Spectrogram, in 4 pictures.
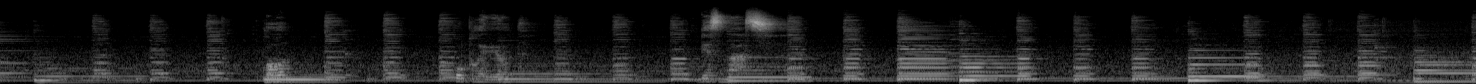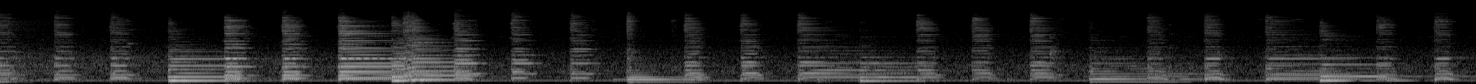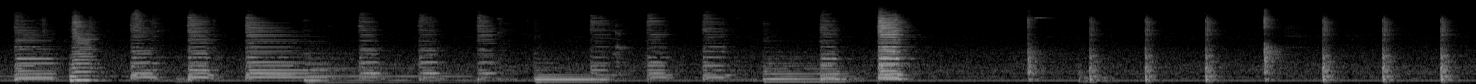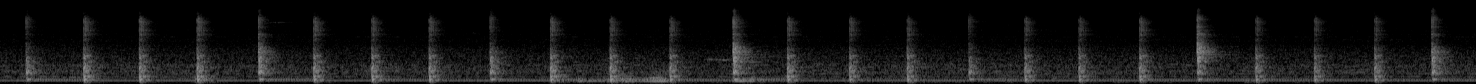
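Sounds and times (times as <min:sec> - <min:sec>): acoustic guitar playing: 0:00.0 - 0:38.9, 0:39.7 - 0:59.0
ticking knock beat: 0:49.8 - 0:55.9.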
